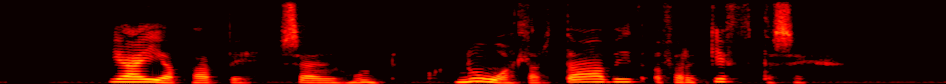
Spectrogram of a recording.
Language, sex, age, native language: Icelandic, female, 40-49, Icelandic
